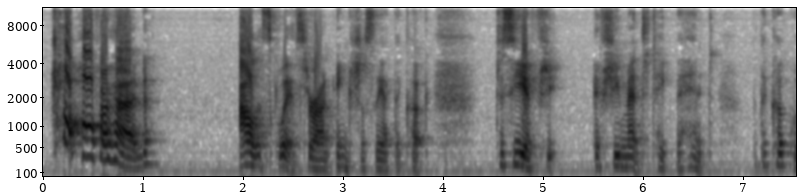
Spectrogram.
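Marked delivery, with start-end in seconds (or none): 0.1-1.2 loud, high, slow command; the Duchess barking a sudden order; Duchess orders beheading. A narrator's reading. Duchess snapping at Alice, loud and high. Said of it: "said the Duchess".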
